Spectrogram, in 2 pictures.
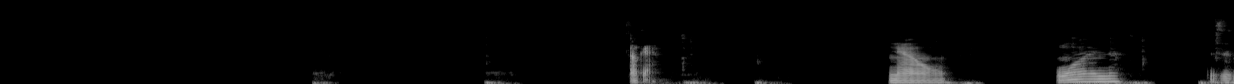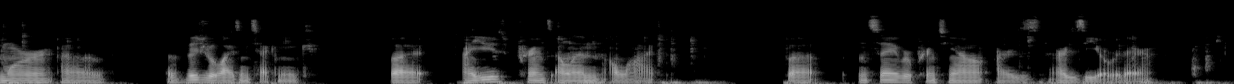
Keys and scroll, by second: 2.2 ctrl+`, 2.9 typing, 4.6-5.7 typing, 6.8 o, 7.5 Return, 10.8 ctrl+v, 11.0-13.0 typing, 14.2-15.0 typing, 16.9-20.1 typing, 22.6-23.6 typing, 24.3 ctrl+`.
